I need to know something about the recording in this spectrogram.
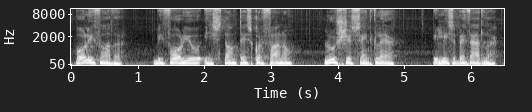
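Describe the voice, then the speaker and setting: An actor playing a formal, protective, dutiful Cardinal who attends the Pope in an audio drama. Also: male voice, medium pitch, a little slow, warm tone, lightly acted. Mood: formal, respectful.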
